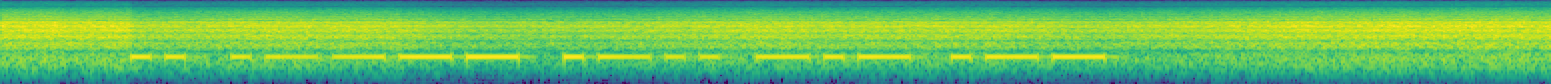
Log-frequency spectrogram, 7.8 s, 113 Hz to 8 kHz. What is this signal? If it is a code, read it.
Morse code, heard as a keyed tone, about 14 wpm, 460 Hz, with radio static. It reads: I1LKW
